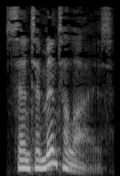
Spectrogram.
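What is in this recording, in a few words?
"sentimentalize", British English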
